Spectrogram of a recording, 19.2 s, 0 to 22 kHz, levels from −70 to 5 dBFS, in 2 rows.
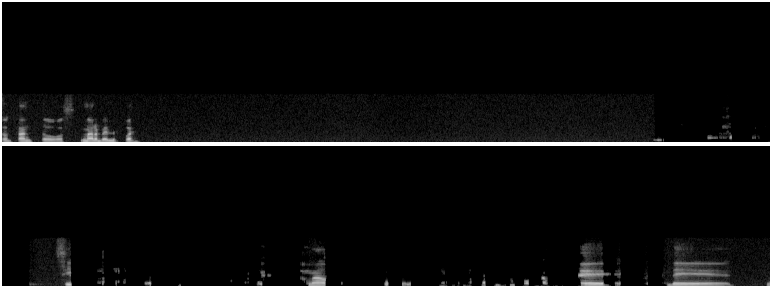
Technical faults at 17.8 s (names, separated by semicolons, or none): other side's voice leaking through; background gated by the echo canceller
